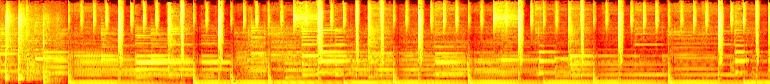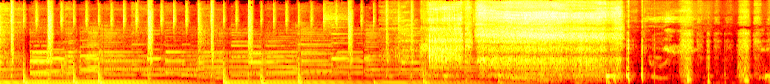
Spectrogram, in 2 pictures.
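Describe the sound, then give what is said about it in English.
A voice imitates an alien's hiss: a long, harsh, breathy hiss lasting about three seconds, loud and rough, coming right after a steady stretch of rhythmic music. “Is that white noise or your alien impression”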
